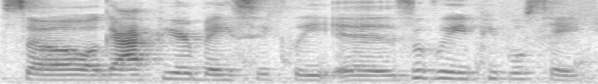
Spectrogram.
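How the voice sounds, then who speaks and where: There is audible room echo around this woman's voice. Her pitch sits in the medium range. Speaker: medical school student YouTuber. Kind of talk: vlog talking to camera. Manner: casual, conversational.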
